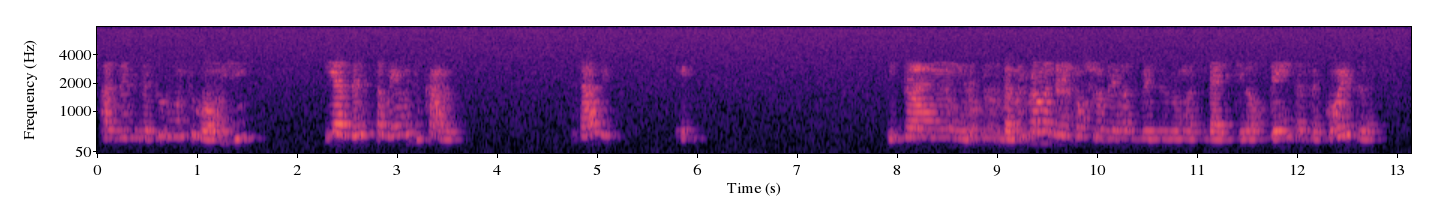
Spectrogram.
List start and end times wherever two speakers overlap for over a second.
8.1-10.0

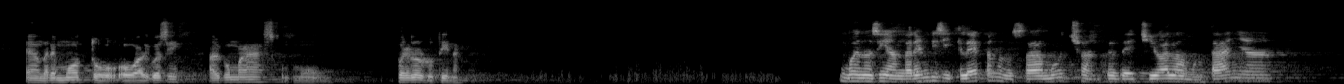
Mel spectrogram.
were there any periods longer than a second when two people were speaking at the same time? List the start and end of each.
none

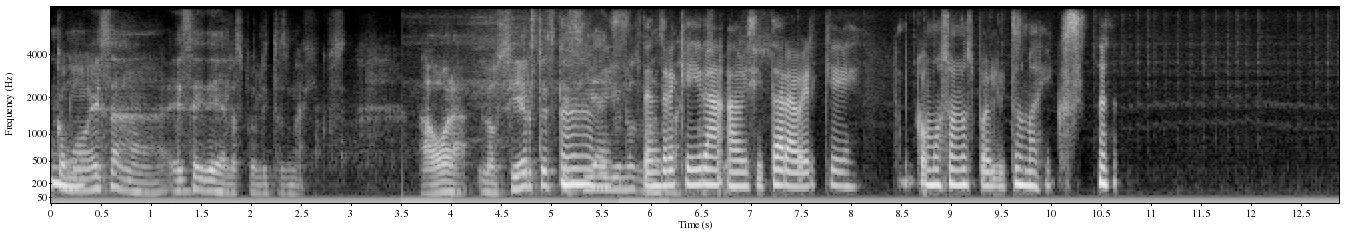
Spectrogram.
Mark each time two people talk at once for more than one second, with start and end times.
5.1-7.1

